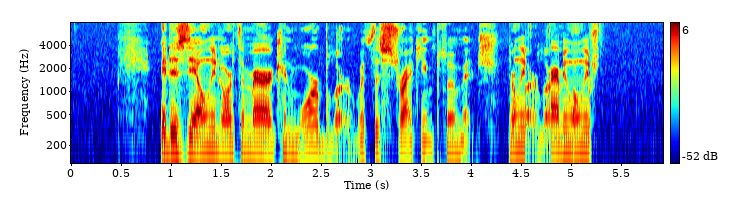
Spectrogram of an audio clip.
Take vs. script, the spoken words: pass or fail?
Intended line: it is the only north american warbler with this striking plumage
fail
